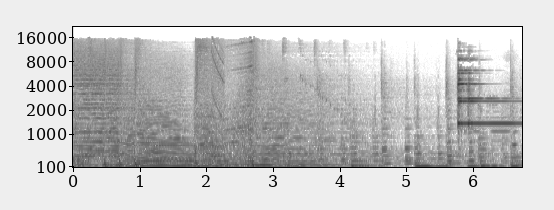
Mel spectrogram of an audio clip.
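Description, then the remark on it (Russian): A ship's bell (rynda), used as a radio program's weekly call sign, rings out in several loud, metallic strikes spaced a second or so apart, each clang leaving a long, shimmering resonance that overlaps the next. “Дорогие друзья, вы слышите э, наши позывные на этой неделе. Корабельная рында.”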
